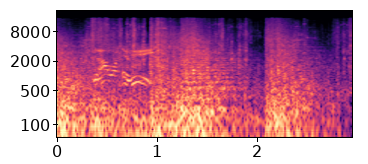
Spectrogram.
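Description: Gunfire in the first-person shooter game Point Blank rattles in quick bursts through a busy mix, with rapid shots and sharp cracks spread across the stretch and faint game sounds around them.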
